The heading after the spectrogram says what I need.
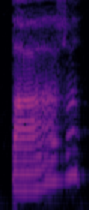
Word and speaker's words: parfum: this UM like that, phonetically it's exactly the same thing as if you would have UN. So it's nasal and it's un. So it really goes in your nose. You don't pronounce the M at all.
